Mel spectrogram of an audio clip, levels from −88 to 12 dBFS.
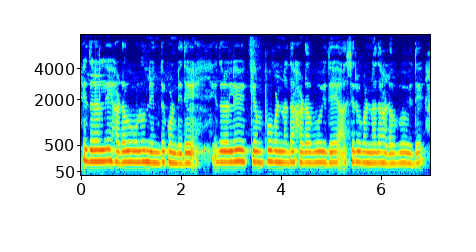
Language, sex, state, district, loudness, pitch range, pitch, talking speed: Kannada, female, Karnataka, Bangalore, -14 LUFS, 180-195 Hz, 190 Hz, 105 wpm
